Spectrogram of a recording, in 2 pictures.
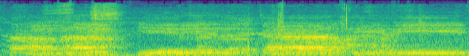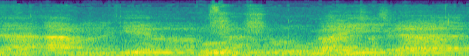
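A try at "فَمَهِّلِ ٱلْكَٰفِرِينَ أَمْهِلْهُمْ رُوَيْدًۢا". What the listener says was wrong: Ya, dan perhatikan di sini ketika huruf-huruf sukun ya tidak atau tetap mengalir suaranya, tidak terputus atau tidak ada jeda seperti pada kata amhilhum ya. Jadi jangan ada jeda di huruf-huruf sukun. Jangan amhilhum ruwaida. Jadi mengalir suaranya. Amhilhum amhilhum ruwaida.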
